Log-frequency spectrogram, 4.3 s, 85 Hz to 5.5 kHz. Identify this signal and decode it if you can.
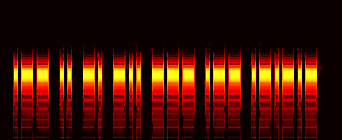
Morse code, heard as a keyed tone, about 25 wpm, 600 Hz. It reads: WINDOW.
